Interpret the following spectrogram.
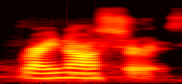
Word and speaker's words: rhinoceros: Rhinoceros, yes. So here, the H right here is what? It's silent.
